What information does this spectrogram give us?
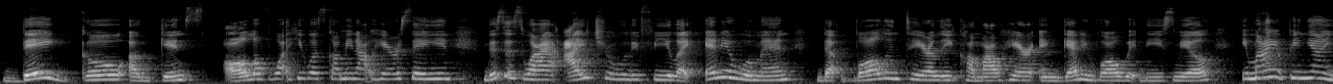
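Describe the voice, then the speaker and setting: A woman hosting a commentary video, lecturing her viewers directly in a preachy, emphatic way. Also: medium pitch. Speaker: commentary host. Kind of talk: reaction commentary to a street interview.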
